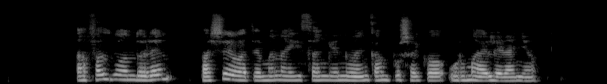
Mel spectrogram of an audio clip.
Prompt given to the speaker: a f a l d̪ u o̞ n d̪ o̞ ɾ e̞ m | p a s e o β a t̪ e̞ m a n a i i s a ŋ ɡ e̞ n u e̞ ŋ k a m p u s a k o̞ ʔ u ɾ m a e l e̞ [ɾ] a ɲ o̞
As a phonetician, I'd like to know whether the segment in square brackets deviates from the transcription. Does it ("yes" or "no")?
no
